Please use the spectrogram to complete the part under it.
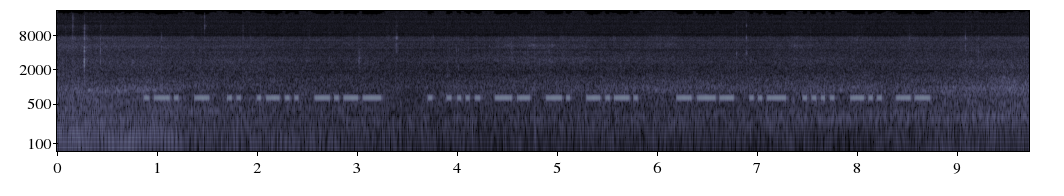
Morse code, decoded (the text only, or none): RTILY EHMNC OUHDM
